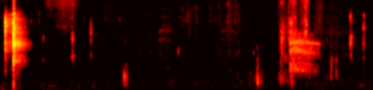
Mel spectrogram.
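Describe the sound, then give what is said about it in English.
A sharp crack and short hiss as a can of Blue, a wheat ale with blueberries, is opened, followed by quiet gaps, small clicks and soft slurping sips, with no talking. “So y'all are going to hear the nice little crack, and I'm going to take a quick little two sipper.”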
